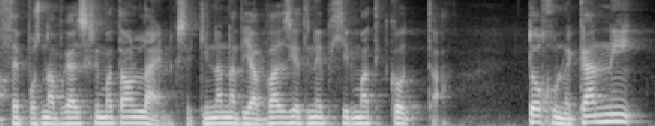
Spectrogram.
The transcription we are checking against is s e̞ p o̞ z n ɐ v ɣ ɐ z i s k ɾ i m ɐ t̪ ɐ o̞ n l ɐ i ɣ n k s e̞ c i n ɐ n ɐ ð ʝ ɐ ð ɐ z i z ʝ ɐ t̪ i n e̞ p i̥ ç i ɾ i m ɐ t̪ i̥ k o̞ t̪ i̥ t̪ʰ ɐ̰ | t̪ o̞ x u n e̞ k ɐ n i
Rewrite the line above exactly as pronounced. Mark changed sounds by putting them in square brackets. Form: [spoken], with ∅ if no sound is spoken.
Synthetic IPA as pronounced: [θ] e̞ p o̞ z n ɐ v ɣ ɐ z i s [x] ɾ i m ɐ t̪ ɐ o̞ n l ɐ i [∅] n k s e̞ c i n ɐ n ɐ ð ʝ ɐ [v] ɐ z i z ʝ ɐ t̪ i n e̞ p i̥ ç i ɾ i m ɐ t̪ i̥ k o̞ t̪ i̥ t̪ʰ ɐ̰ | t̪ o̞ x u n e̞ k ɐ n i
